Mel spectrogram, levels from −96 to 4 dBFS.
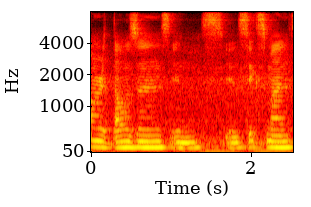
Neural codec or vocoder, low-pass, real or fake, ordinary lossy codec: none; none; real; none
